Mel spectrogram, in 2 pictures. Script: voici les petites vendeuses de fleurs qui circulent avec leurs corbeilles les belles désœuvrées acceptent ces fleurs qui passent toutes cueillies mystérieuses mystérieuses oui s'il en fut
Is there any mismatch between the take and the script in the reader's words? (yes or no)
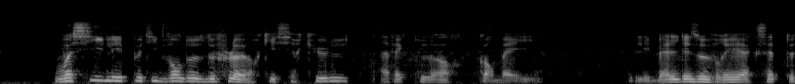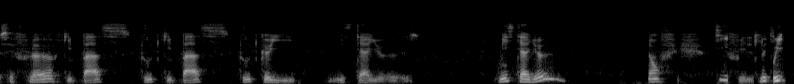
yes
